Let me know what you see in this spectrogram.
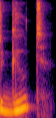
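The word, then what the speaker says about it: Goût: Uh, today we got some Max Goot. Max Goot. Uh, Pepsi Max because it's Yeah, basically it says I'm Max Doo. I don't know if it's goo. I don't think you pronounce the T.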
